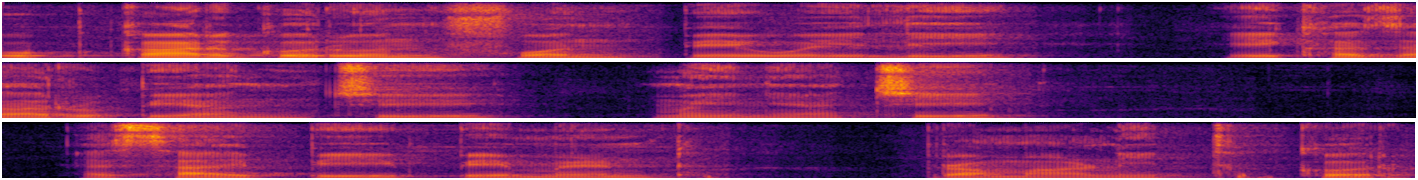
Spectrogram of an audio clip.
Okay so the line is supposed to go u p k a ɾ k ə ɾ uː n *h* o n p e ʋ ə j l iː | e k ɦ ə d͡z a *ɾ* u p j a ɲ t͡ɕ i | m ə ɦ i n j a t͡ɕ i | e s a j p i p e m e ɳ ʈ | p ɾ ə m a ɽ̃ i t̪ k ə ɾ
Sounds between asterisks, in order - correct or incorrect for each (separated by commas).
incorrect, incorrect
